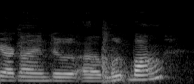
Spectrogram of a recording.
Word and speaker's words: mukbang: Today we are going to do a mukbang. How do you say it? Mukbang.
